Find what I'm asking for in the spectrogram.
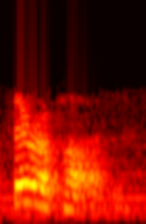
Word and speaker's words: therapon: The first word is therapon. Therapon. T-H-E-R-A-P-O-N. It's a long O. T-H-E-R-A-P-O-N.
